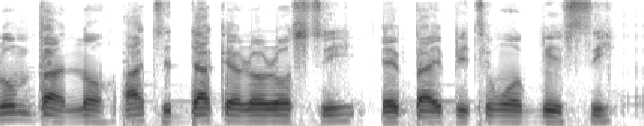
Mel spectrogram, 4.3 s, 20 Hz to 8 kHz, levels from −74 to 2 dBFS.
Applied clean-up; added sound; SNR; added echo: neural separator model SepFormer DNS4.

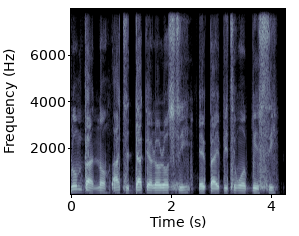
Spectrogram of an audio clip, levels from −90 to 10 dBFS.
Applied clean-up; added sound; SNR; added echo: neural mask model Resemble Enhance denoiser.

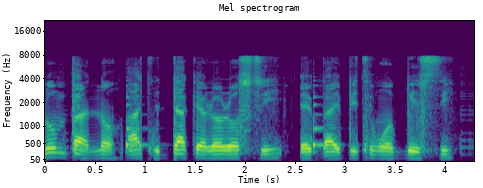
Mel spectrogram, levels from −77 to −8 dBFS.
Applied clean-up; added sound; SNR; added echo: neural mask model RNNoise.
